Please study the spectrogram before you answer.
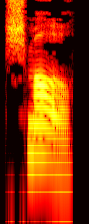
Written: shmuel

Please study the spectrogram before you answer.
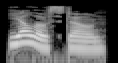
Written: yellowstone

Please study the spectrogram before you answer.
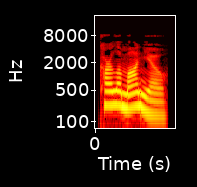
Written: carlomagno

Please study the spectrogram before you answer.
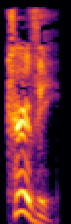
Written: curvy

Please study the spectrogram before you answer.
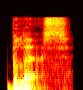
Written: bless

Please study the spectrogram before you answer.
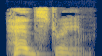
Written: headstream

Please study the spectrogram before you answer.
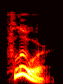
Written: fluor

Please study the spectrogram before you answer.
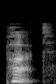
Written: putt

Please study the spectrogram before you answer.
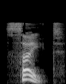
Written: sight

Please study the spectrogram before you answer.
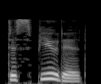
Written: disputed

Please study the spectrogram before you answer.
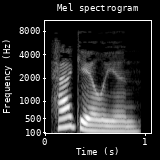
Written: hagalean

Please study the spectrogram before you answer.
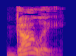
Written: golly

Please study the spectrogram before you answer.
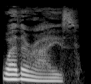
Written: weatherize

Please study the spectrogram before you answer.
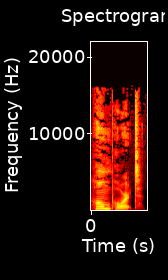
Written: homeport

